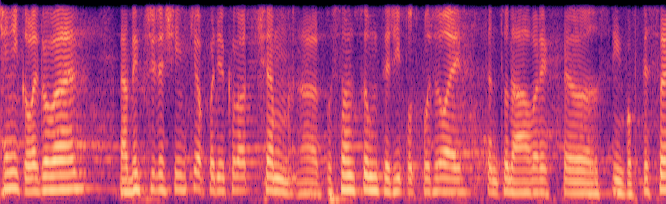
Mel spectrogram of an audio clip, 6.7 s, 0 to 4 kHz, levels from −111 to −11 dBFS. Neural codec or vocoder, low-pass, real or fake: codec, 16 kHz, 1 kbps, X-Codec, HuBERT features, trained on general audio; 3.6 kHz; fake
